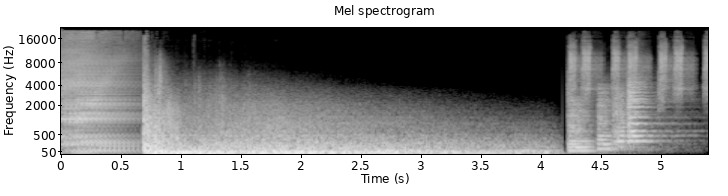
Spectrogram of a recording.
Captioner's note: boom!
